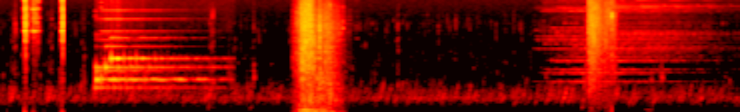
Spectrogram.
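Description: A bright game chime rings several times.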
